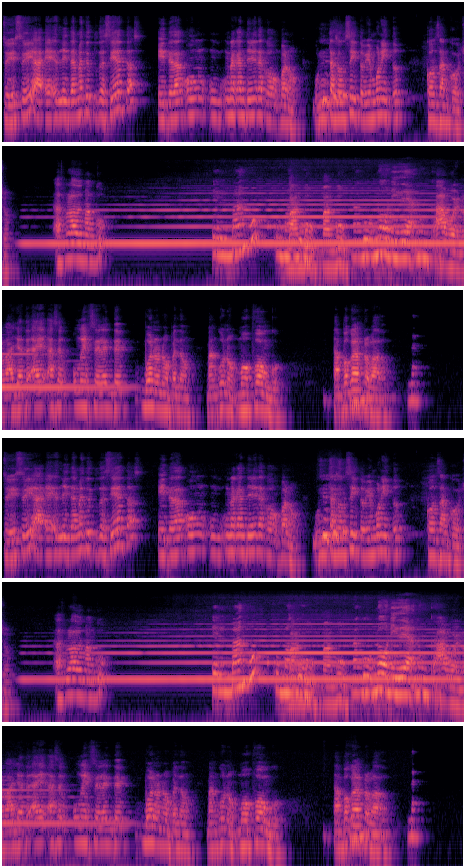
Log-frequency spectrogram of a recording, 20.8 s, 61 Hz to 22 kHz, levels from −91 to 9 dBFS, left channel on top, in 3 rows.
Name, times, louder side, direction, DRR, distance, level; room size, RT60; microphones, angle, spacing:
voice 1, 0.0-2.0 2.3-4.4 4.7-6.0 6.4-7.0 7.7-8.5 11.2-12.1 13.4-15.7 15.9-16.7 16.9-18.0 18.8-19.6, left 2 dB, 30° left, 0.5 m, -29 dB
voice 2, 4.7-5.1 10.1-11.5 12.2-13.5 19.1-19.7 19.9-20.0, right 3 dB, 80° right, 0.6 m, -27 dB
Wind instrument woodwind instrument, 7.1-15.8, equal, 25° right, 1.0 m, -30 dB
3.0 x 2.3 x 3.1 m
head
